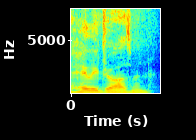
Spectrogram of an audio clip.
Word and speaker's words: Haley Joel Osment: pretty great acting from both Bruce Willis and Haley Joel Osment, I think is his name. Yes. Is that how you pronounce it? Yeah, Haley Joel Osment.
